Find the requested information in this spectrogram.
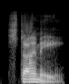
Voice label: "stymie", American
